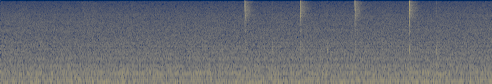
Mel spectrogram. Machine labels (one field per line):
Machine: valve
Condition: normal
